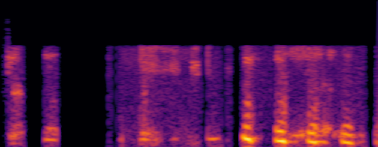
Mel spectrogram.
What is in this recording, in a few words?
screams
